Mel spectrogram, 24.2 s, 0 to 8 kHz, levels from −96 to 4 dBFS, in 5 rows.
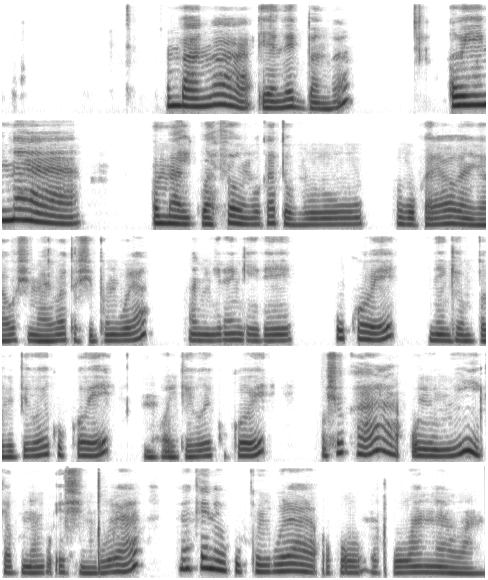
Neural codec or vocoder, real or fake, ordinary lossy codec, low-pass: codec, 16 kHz, 16 kbps, FreqCodec, smaller model; fake; AAC, 48 kbps; 7.2 kHz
